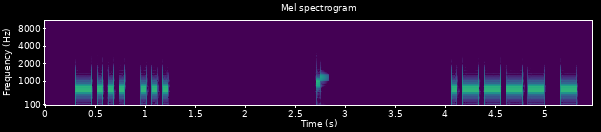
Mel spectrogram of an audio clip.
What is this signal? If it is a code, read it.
Morse code, heard as a keyed tone, about 22 wpm, 700 Hz. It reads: B S 1 T
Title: Two Challenging Letter-Number Combinations 22wpm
